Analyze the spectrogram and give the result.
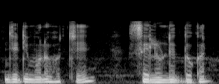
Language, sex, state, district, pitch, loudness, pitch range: Bengali, male, West Bengal, Cooch Behar, 115 Hz, -16 LUFS, 105-120 Hz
